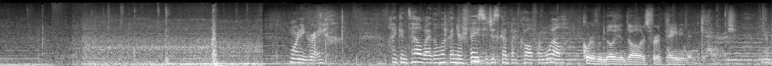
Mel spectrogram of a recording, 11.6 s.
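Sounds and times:
SUV engine and road rumble: 0.0s - 5.4s
speech: 4.4s - 5.1s, 5.9s - 11.5s.

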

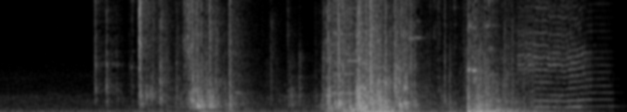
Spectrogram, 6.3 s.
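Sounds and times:
key turning in the lock of an attic door: 1.0s - 4.6s
attic door creaking open: 1.4s - 6.1s.

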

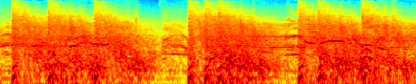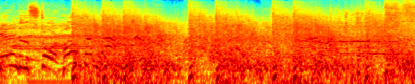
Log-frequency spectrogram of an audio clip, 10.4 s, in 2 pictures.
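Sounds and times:
gunfire into a crowd: 0.0s - 10.3s
indistinct voices: 0.0s - 10.3s
thick constant roar of noise: 0.0s - 10.3s.

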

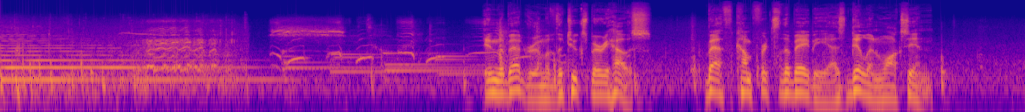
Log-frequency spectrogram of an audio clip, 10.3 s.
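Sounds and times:
horses' hooves clip-clopping as they are ridden away: 0.0s - 2.6s, 4.8s - 9.9s
horses whinnying and neighing: 1.1s - 4.2s
speech: 4.8s - 9.4s.

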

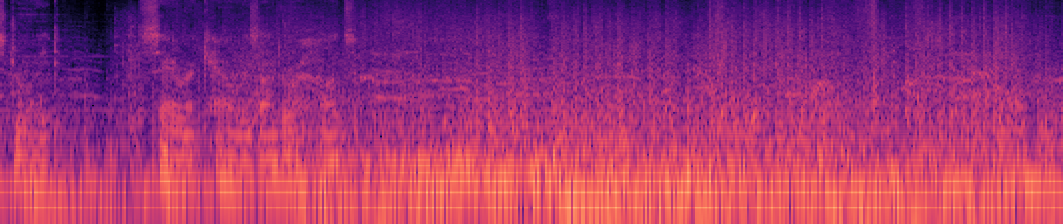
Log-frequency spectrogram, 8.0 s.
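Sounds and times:
speech: 0.1s - 4.0s
gunfire as an army storms a village: 2.8s - 7.9s.

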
